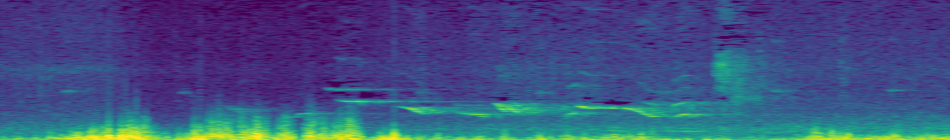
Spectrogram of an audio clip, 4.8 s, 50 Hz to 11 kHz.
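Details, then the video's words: Eurasian blackbird singing in old small-leaved lime trees on 15 May 2013: one fluted, warbling phrase of gliding notes in the middle of the clip, over a steady low rumble. "Koltrastar sjunger i gamla lindar"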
